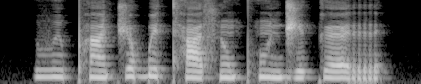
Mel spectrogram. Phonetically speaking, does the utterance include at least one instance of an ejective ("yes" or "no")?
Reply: no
